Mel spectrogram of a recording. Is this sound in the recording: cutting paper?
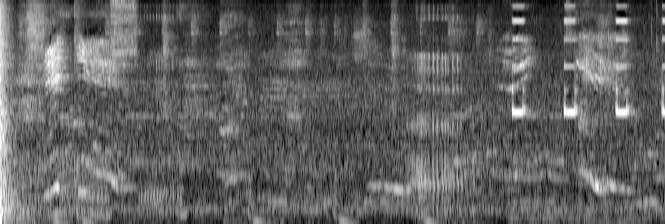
no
